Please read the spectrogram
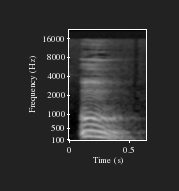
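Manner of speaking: "U" as one long oo, pitched high; vowel sound demo. Shown as a demonstration. Teacher showing omicron plus upsilon, "U" as a long high oo. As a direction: sound out "U" as a single drawn-out oo. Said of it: "Isso aqui".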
